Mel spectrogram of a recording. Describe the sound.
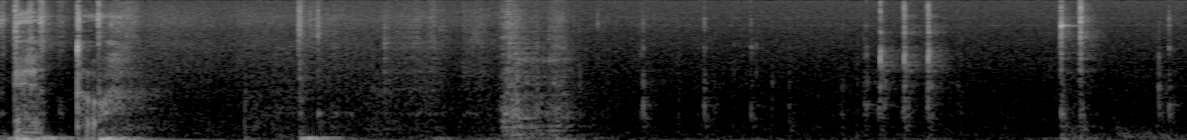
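Typing a word on a computer keyboard: quiet, irregular clicking keystrokes with a few louder thumps near the start, then softer taps trailing off.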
